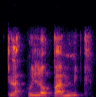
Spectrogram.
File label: "Tlajkuilopamitl", Náhuatl; grafías en lengua Náhuatl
